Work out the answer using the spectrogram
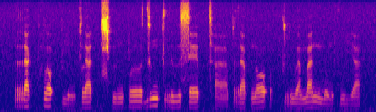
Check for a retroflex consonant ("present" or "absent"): absent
